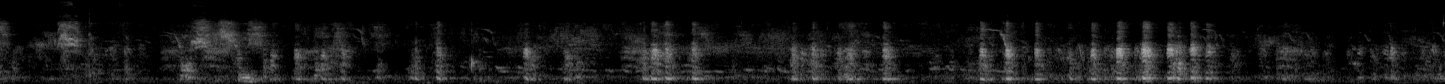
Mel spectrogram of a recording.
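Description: Roosters and hens in a village coop cluck and call repeatedly at close range, a busy continuous chorus of overlapping fowl voices.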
